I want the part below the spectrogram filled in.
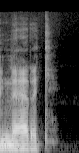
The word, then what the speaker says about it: Natick: It's got to be Natick. – Natick? – Yeah, totally.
